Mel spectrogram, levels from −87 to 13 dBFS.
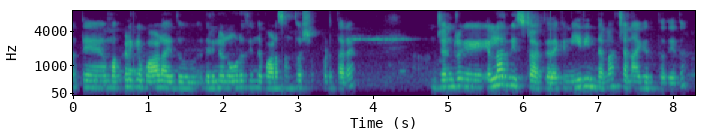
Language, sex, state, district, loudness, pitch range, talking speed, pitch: Kannada, female, Karnataka, Dharwad, -19 LUFS, 180-210 Hz, 135 wpm, 195 Hz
